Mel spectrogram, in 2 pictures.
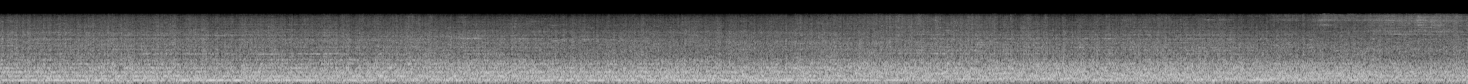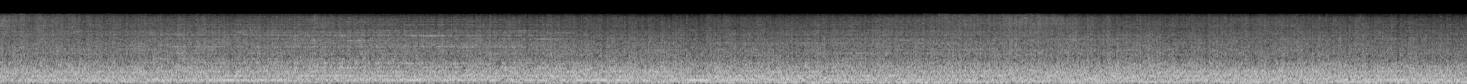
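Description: Freight train cars, covered hoppers and tank cars, rolling past close by: a loud, steady rumble of steel wheels on rail that holds even throughout, with a low steady hum underneath.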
